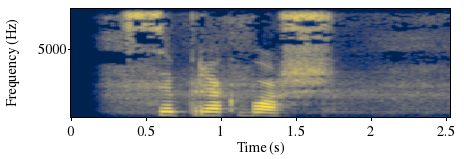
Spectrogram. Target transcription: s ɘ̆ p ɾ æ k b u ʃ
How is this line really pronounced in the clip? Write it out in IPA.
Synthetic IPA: s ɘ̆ p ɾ æ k b ɒ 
